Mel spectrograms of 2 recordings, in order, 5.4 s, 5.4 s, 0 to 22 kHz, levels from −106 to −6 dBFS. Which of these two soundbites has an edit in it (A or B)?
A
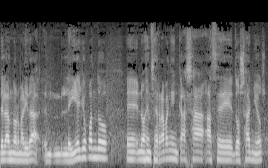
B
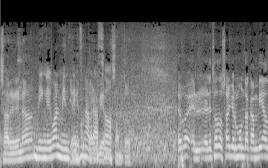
B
